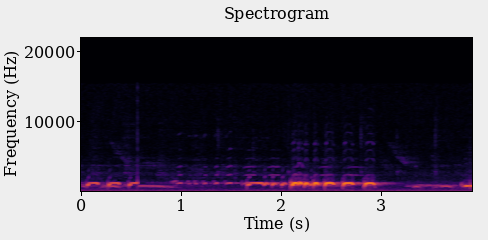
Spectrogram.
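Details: A local zebra dove, used as a lure to prompt other doves to call, gives soft, mellow cooing phrases of quick staccato notes at a steady mid pitch, broken by short pauses.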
